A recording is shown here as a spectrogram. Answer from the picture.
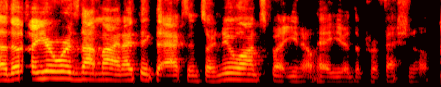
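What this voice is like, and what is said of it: Usual voice. Nothing is said of it.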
